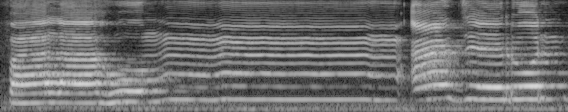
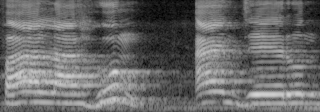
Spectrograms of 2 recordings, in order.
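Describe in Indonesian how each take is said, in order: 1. Huruf m ditahan panjang dengan bunyi sengau yang kuat. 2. Huruf m dipotong tiba-tiba. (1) "nggak boleh juga ... gunnahnya berlebihan" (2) "Jadi tidak disentak. ... tidak"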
